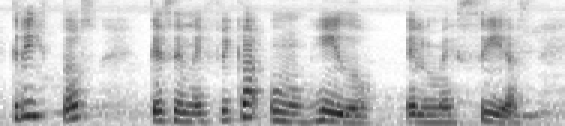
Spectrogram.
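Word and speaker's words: Χριστός: Pero si vamos al significado de esta palabra, cristianos, viene del griego 5547, que se pronuncia Christos, que significa ungido, el Mesías.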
